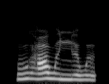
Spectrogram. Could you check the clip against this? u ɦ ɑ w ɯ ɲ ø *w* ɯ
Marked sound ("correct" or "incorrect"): correct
